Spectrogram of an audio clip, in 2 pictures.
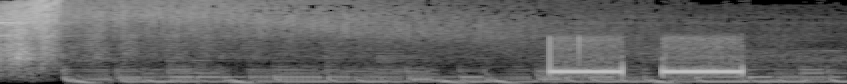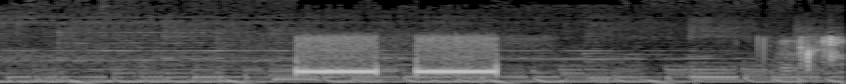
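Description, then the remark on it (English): A phone line rings out with two double-burst ringback tones, each pair a steady buzzing trill, clear and fairly loud over a low, rhythmic background bed, with no one speaking; a radio presenter's outgoing call to a Cash Hits contest player. “I'm going to make that phone call.”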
